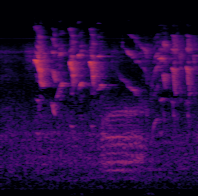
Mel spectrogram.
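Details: Carib grackle in Martinique at dusk: three loud, high, squeaky chirps at even intervals, then a quieter tumbling run of thin whistles and chatter.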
